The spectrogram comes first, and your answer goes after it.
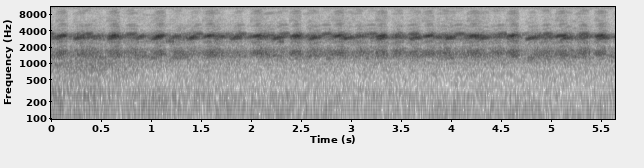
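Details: A full chorus of frogs in a rice paddy in Nagoya, Japan, on a moonlit May night in 2016, recorded with a compact camera; thick, steady croaking with gently swelling pulses throughout.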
